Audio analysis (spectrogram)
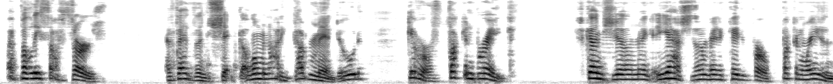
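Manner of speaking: loud, high-pitched agitated outburst; worked-up, indignant tirade; angry rant. Real, not acted. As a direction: vent in outrage, pitch jumping up high. Agitated rant about family being wronged.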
